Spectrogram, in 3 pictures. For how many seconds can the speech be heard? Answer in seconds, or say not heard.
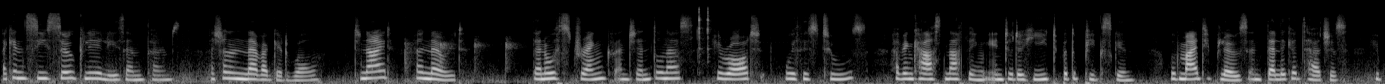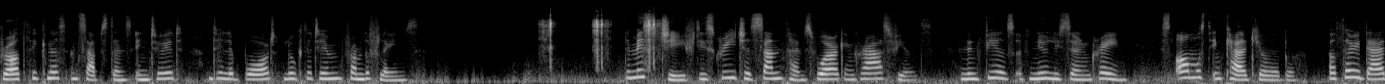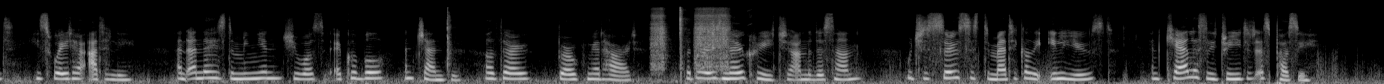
38 s.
